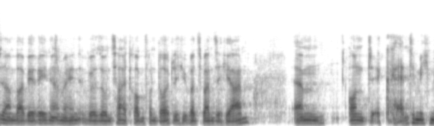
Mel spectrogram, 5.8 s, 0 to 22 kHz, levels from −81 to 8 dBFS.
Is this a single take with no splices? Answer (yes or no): no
